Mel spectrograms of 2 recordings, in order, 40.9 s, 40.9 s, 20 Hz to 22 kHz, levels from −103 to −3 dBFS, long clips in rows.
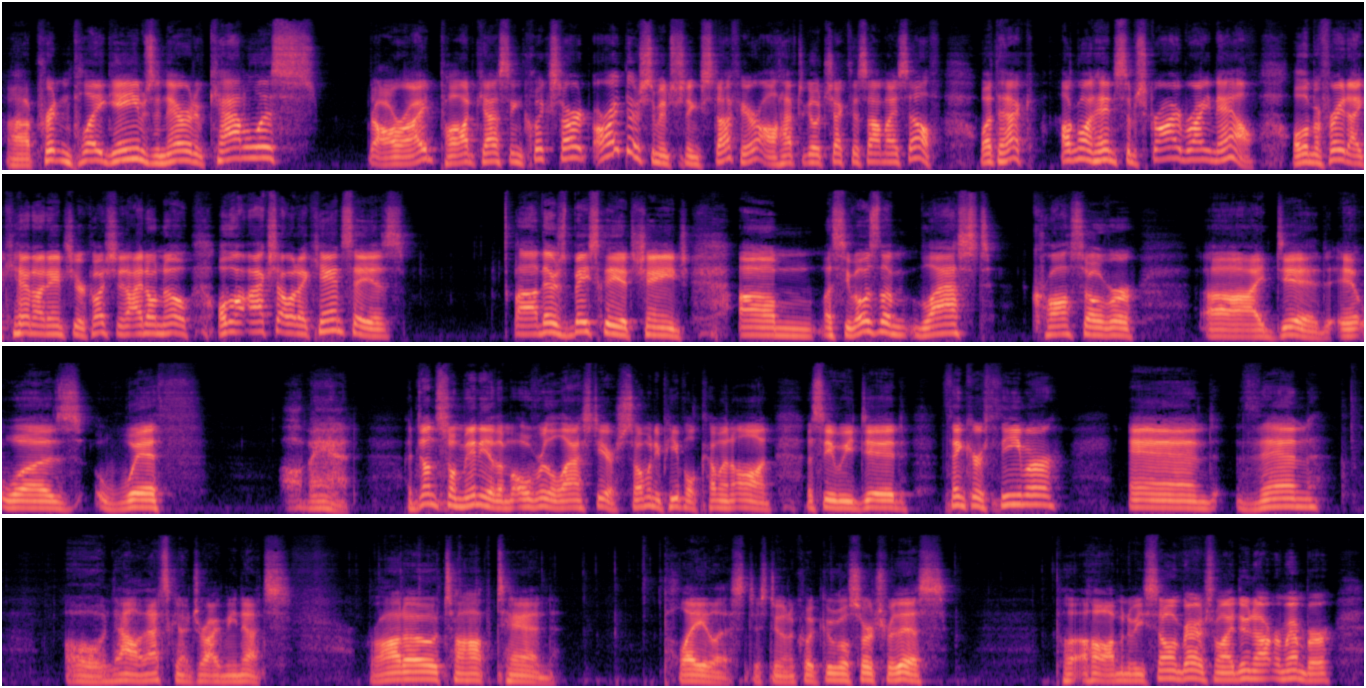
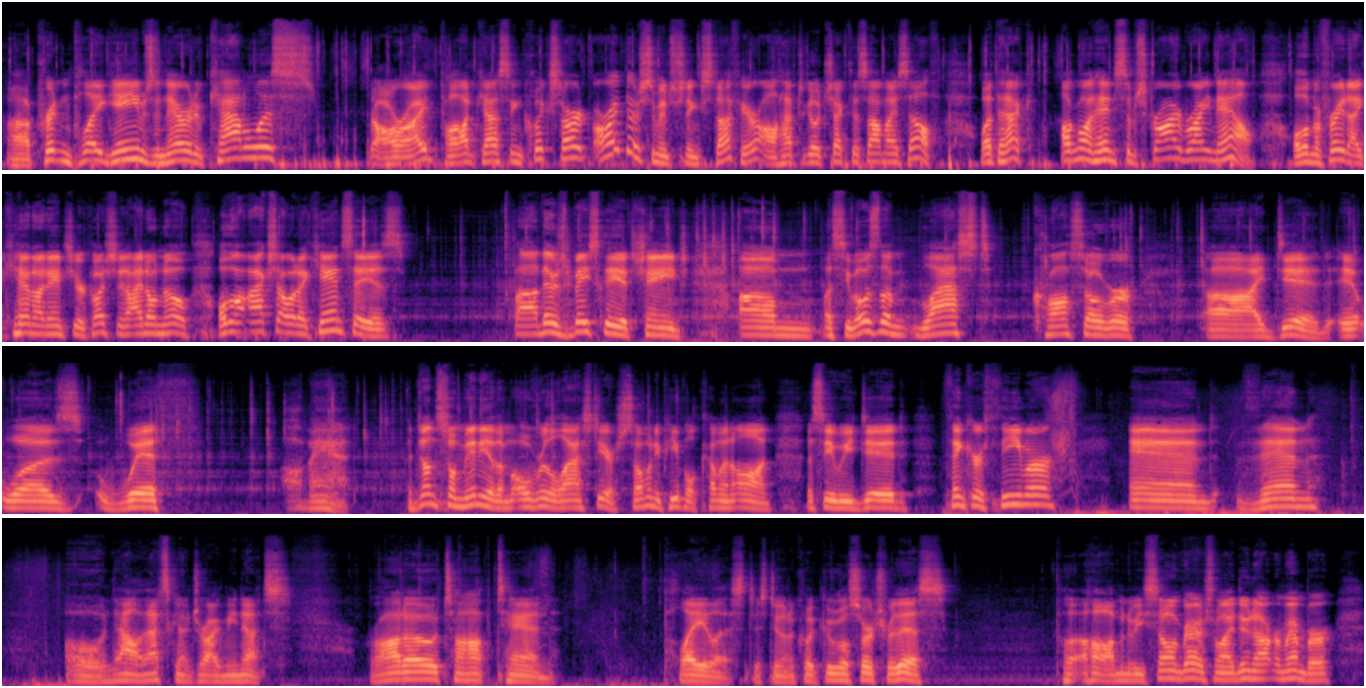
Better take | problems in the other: first | household noises; faint; throughout; 25 dB below the speech

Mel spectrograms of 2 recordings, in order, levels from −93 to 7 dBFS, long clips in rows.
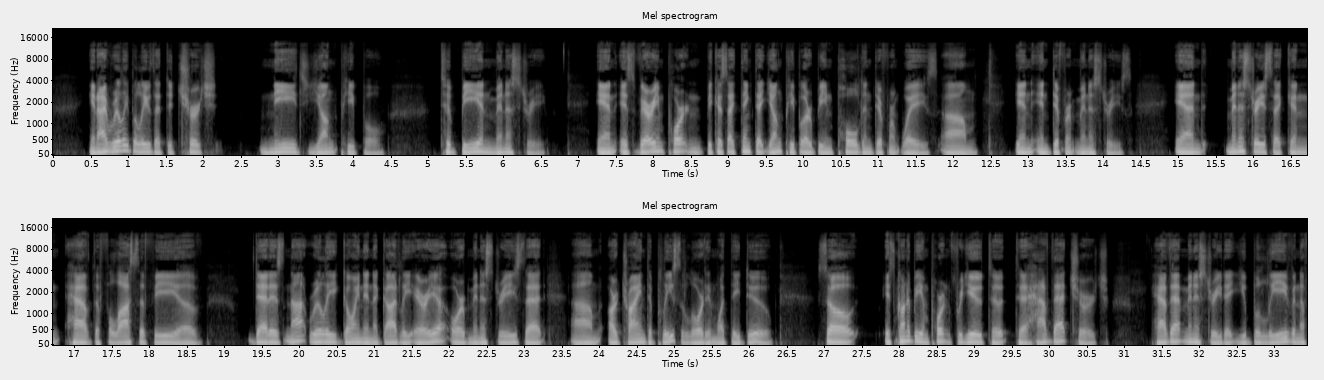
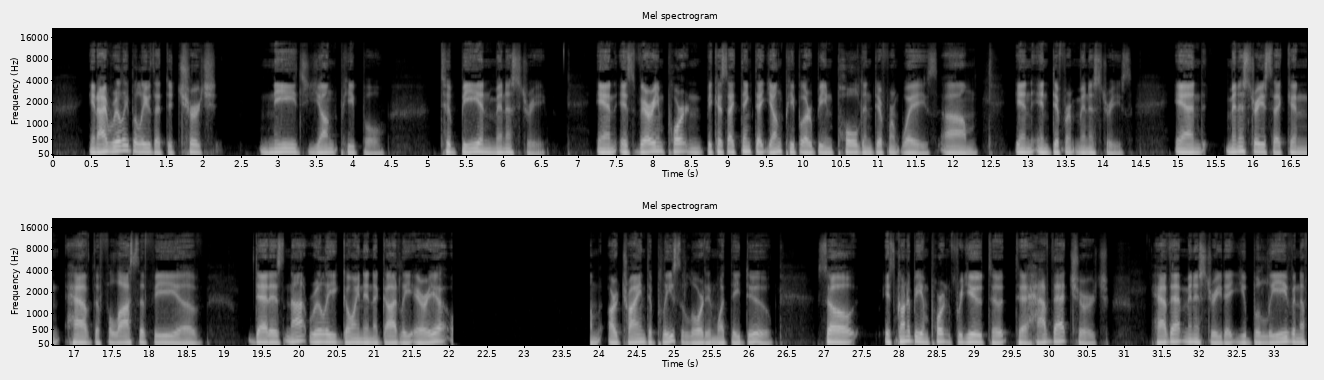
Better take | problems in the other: first | audio cutting out; at 22 s for 2 s

